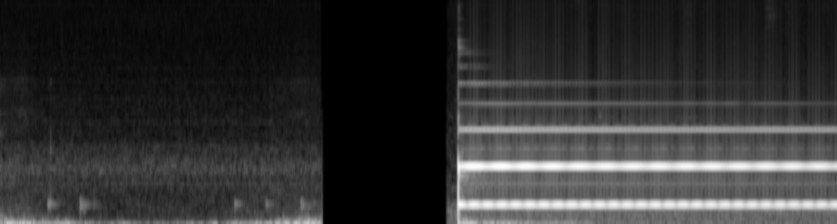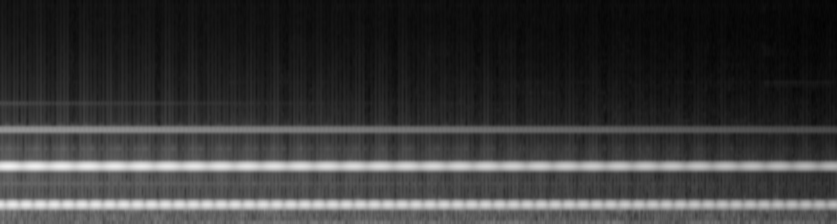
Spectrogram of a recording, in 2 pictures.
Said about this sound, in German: Wenn der Gong ertönt, öffne bitte deine Augen.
